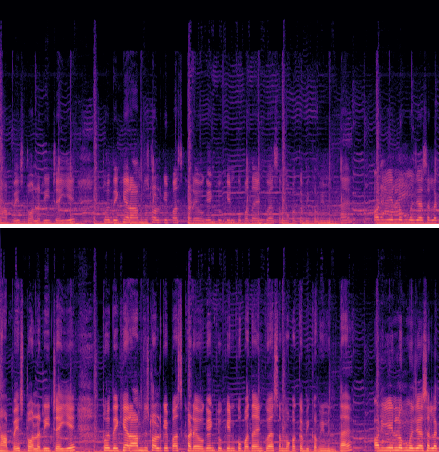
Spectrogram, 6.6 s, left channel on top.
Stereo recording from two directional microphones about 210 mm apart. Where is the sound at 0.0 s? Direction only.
45° right (ahead or behind).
